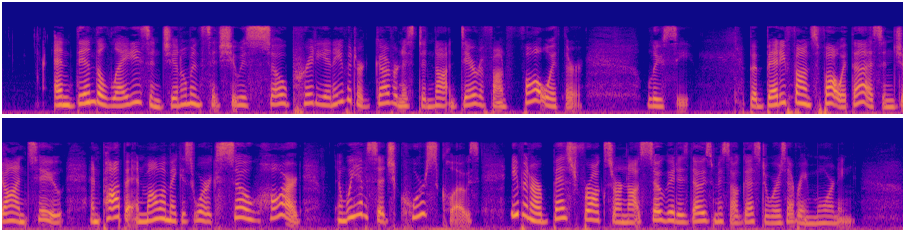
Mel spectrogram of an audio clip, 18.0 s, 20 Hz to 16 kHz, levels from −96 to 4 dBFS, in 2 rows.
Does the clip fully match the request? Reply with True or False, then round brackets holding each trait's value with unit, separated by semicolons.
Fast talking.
True (215 wpm)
